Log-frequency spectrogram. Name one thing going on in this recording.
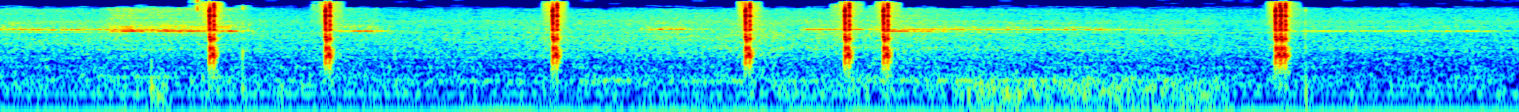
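A computer mouse clicks several times, sharp and close.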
